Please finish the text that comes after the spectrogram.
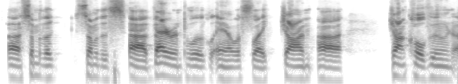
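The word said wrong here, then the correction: Couvillon: of Louisiana. – Cuvion, thank you. I still get those names wrong.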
